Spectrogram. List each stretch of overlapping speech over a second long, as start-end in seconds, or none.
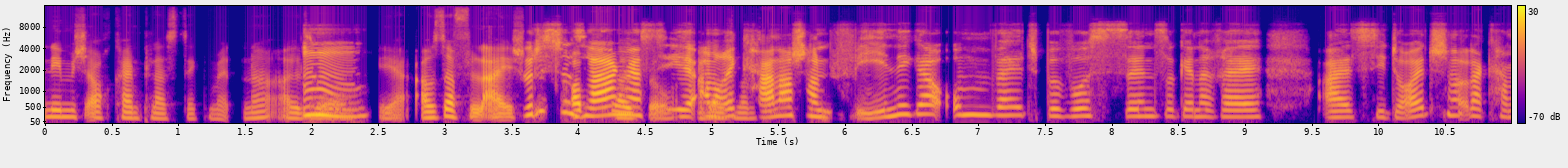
3.6-5.3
